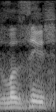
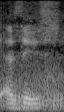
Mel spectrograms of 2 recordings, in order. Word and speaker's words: Azuz: I said Lazeus at one point. It's actually Azuz, apparently.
